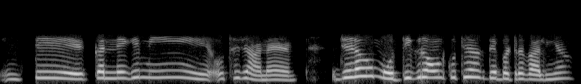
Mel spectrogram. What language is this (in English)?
Dogri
